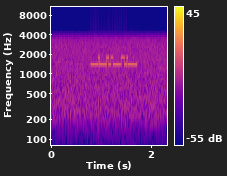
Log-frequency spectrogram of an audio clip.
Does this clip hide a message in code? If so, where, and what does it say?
Yes: TTY/TDD text telephone tones (45.45 baud Baudot) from 0.8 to 1.7 s, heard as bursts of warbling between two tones, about 400 Hz shift, 1600 Hz centre, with phone line noise. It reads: IN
